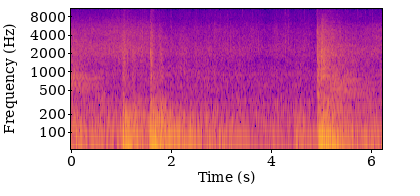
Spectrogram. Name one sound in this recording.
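Naval guns fire with deep booms.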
